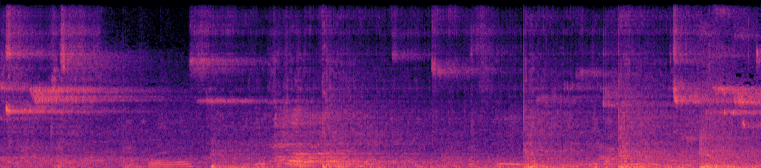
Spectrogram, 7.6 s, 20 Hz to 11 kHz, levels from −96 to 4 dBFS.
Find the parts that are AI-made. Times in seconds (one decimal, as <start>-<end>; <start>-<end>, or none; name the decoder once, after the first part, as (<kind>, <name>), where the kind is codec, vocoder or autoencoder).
0.0-1.0 (vocoder, WaveNeXt); 1.9-7.0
